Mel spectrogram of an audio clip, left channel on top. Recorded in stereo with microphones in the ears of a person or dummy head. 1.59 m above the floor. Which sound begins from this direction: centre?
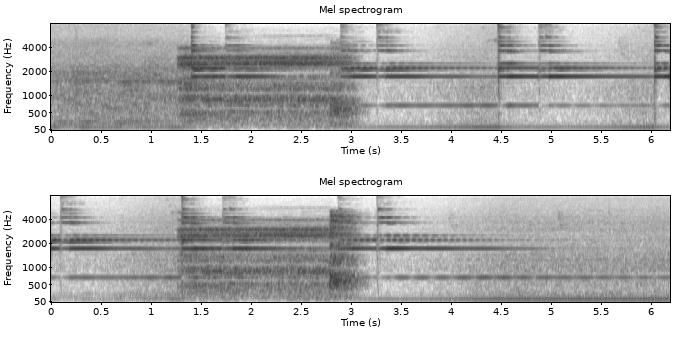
Breathing, at 1.3 s.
